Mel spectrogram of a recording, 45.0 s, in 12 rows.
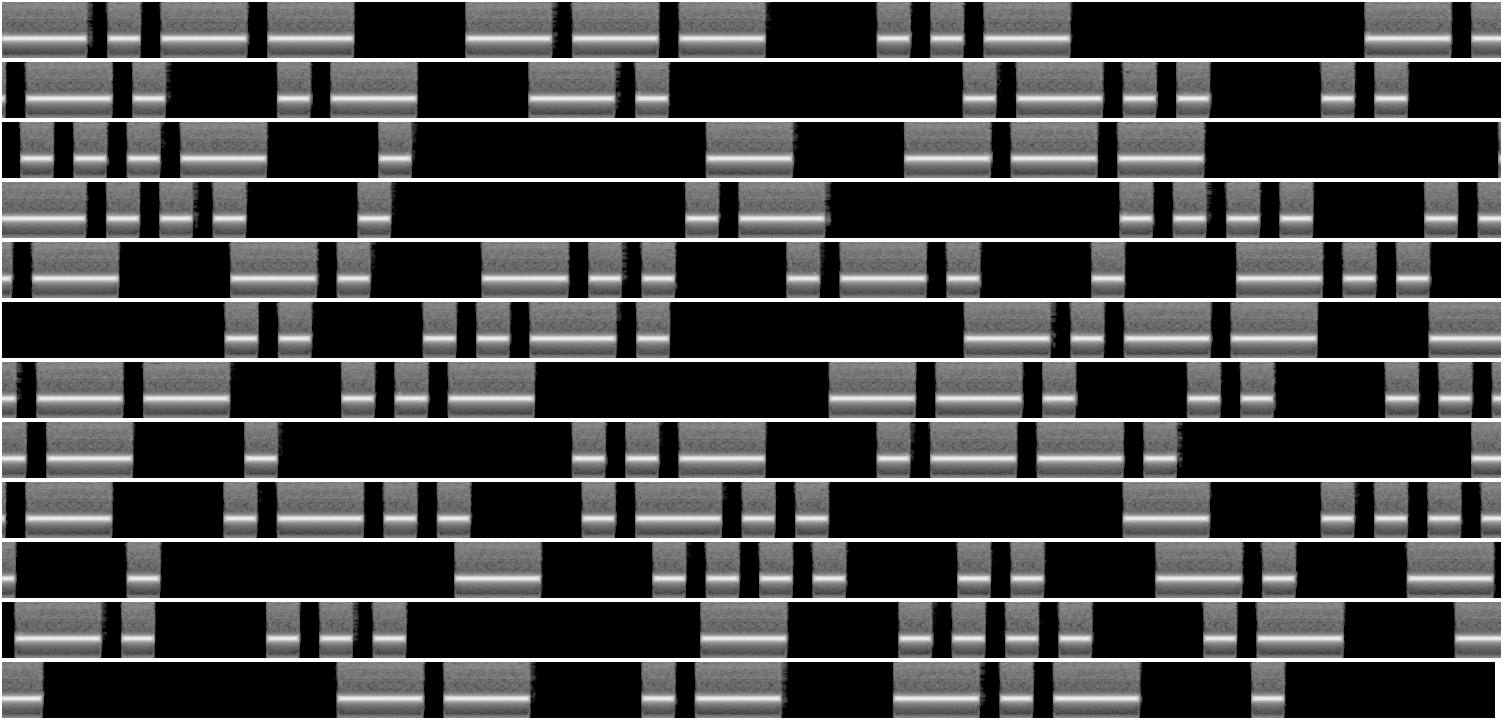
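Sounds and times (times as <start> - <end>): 
morse code at 5 wpm: 0.0 - 2.7, 3.4 - 5.5, 6.2 - 8.7, 9.3 - 10.6, 11.2 - 12.4, 13.0 - 13.4, 14.0 - 18.6, 19.3 - 20.5, 21.2 - 24.0, 24.6 - 29.3, 29.9 - 32.2, 32.8 - 34.2, 34.8 - 38.6, 39.2 - 41.4, 42.0 - 44.6.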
